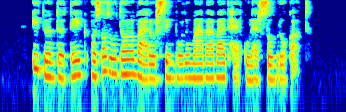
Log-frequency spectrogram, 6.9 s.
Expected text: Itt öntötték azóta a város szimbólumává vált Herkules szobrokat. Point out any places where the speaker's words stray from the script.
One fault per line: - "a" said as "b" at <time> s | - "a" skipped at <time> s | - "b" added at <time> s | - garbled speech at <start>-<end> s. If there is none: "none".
- "az" added at 1.8 s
